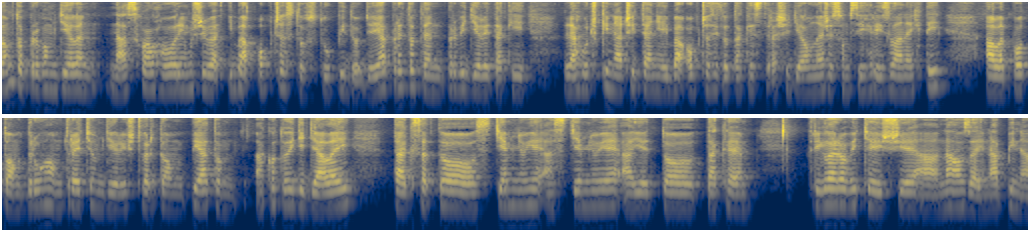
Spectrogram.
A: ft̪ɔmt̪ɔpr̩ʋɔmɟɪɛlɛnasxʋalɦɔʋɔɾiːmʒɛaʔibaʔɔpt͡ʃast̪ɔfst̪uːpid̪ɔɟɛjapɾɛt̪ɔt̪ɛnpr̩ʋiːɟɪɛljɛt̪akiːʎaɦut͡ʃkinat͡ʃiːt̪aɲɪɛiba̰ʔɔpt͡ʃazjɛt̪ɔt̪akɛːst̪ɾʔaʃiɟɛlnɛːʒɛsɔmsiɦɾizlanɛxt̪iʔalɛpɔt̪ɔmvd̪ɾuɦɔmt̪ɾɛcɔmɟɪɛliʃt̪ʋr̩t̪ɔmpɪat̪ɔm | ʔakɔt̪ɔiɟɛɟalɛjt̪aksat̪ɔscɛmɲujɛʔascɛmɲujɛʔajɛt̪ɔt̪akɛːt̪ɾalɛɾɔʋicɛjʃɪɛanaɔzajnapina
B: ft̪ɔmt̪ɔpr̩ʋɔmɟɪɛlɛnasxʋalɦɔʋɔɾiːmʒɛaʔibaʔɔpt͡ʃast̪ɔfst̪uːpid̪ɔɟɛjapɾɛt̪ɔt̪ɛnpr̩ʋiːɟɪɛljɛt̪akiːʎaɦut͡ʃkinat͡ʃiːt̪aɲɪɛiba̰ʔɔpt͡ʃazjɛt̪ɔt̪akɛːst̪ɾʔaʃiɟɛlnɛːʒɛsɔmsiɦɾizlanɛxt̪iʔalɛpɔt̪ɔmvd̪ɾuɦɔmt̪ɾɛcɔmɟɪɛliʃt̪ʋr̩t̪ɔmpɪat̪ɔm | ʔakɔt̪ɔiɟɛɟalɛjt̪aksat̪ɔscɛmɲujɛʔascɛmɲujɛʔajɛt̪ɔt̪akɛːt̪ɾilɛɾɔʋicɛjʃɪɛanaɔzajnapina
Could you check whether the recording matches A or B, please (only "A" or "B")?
B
